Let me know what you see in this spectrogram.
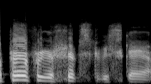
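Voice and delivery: garbled, distorted voice like a radio transmission. Voicing the hail the crew's ships receive, in a garbled voice over comms. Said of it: "it's garbled. So it kind of sounds like this".

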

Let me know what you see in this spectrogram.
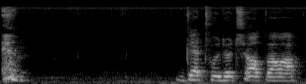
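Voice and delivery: booming, drawn-out, dead slow celebrity voice. Saying the game's title as the designer says to pronounce it: Arnold Schwarzenegger voice. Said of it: "my best Arnold Schwarzenegger impersonation".

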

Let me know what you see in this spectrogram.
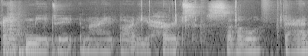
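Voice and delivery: speaking in a whisper. Everyone in the house is still asleep, so the speaker is whispering. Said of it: "kind of whispering because everybody in this house is still asleep".

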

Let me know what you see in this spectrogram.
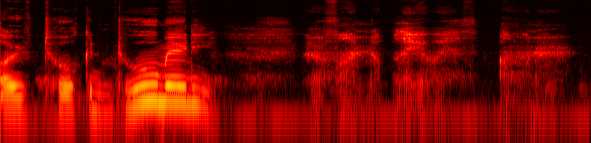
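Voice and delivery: breathy, whispered demon voice. Playing a game, voicing a character in a demon voice. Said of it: "I could do a different demon voice".

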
